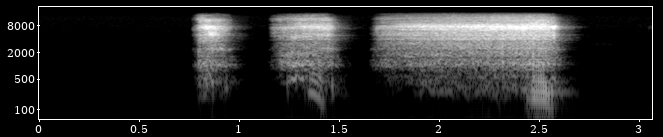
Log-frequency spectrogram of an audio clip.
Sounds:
Sniff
